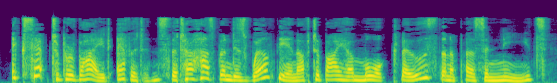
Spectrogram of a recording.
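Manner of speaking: lightly voiced Poppy, rolling her eyes; exasperated young wife. Poppy rants about frocks.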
